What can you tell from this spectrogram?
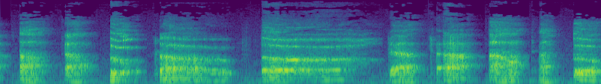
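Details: Deliberate burping compilation: a rapid series of long, loud, voiced belches, some drawn out over a second, with music.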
